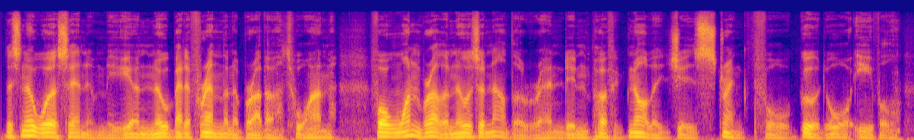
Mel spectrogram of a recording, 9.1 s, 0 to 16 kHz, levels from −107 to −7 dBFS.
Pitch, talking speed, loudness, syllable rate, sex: 85 Hz, 175 wpm, -20 LUFS, 4.9 syllables/s, male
